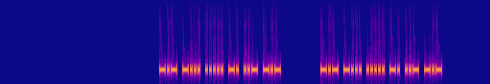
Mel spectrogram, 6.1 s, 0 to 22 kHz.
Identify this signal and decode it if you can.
Morse code, heard as a keyed tone, about 46 wpm, 700 Hz. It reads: KB5NUK KB5NUK
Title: USA Call Signs - 6 Characters - Repeated 2x - 50wpm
